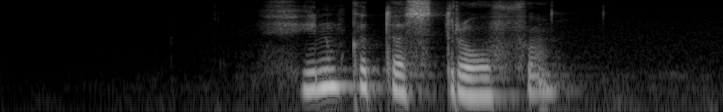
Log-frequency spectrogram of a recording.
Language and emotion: Russian, sad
